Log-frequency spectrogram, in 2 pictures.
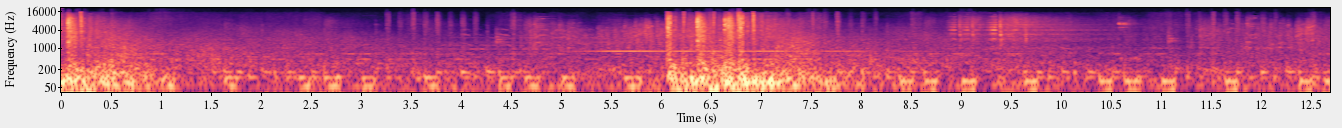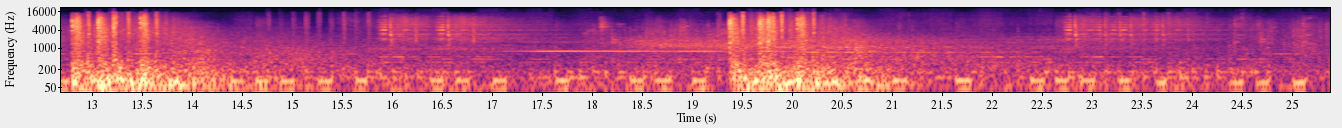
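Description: Naval gunfire from a Cleveland cruiser in World of Warships, heavy booming salvos recurring about every seven seconds, each a loud broad blast with rumbling decay over steady engine and ambient hum.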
